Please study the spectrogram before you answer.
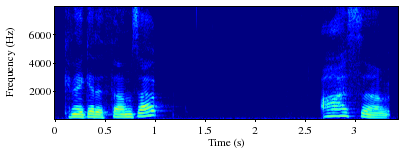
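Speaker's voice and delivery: normal talking voice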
